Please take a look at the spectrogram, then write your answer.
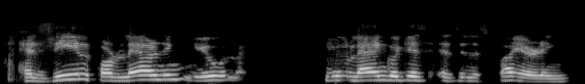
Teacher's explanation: Let's just give everything high tones, okay, except for the final part of the phrase.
